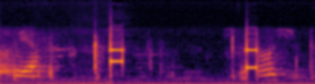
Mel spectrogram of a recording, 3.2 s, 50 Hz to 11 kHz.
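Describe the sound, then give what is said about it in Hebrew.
Telephone keypad tones, the pound key then 3, 4 and 7, sound as a few short, bright beeps spaced apart, with a voice speaking between them. “תעשי עכשיו סולמית, 347, תגידי אם את שומעת משהו.”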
